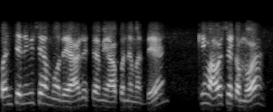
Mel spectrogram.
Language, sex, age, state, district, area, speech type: Sanskrit, male, 30-45, Karnataka, Vijayapura, urban, conversation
